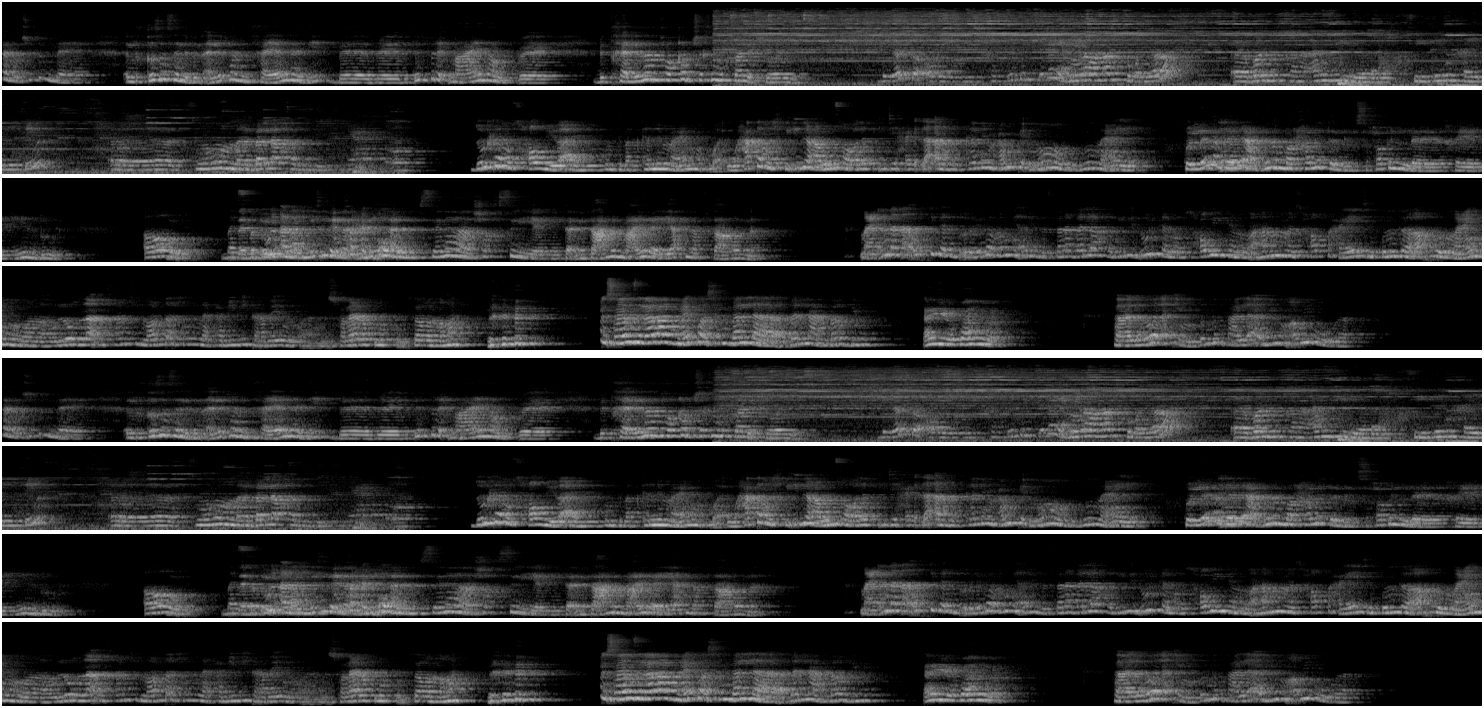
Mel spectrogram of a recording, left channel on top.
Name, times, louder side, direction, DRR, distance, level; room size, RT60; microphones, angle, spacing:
voice 1, 0.0-8.0 15.9-16.1 18.6-18.9 26.6-30.2 31.9-37.2 49.3-49.8 53.6-54.5, left 1 dB, 40° left, -1 dB, 0.6 m, -30 dB
sound 1, 7.1-18.8, left 2 dB, 55° left, 1.0 m, -35 dB
voice 2, 8.8-11.8 12.3-15.2 15.9-18.0 19.5-26.2 27.0-27.3 31.0-32.6 32.9-33.6 38.2-49.0 50.4-53.1 55.5-57.9, equal, 10° left, -3 dB, 1.0 m, -30 dB
5.7 x 5.1 x 3.2 m, 0.85 s
head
